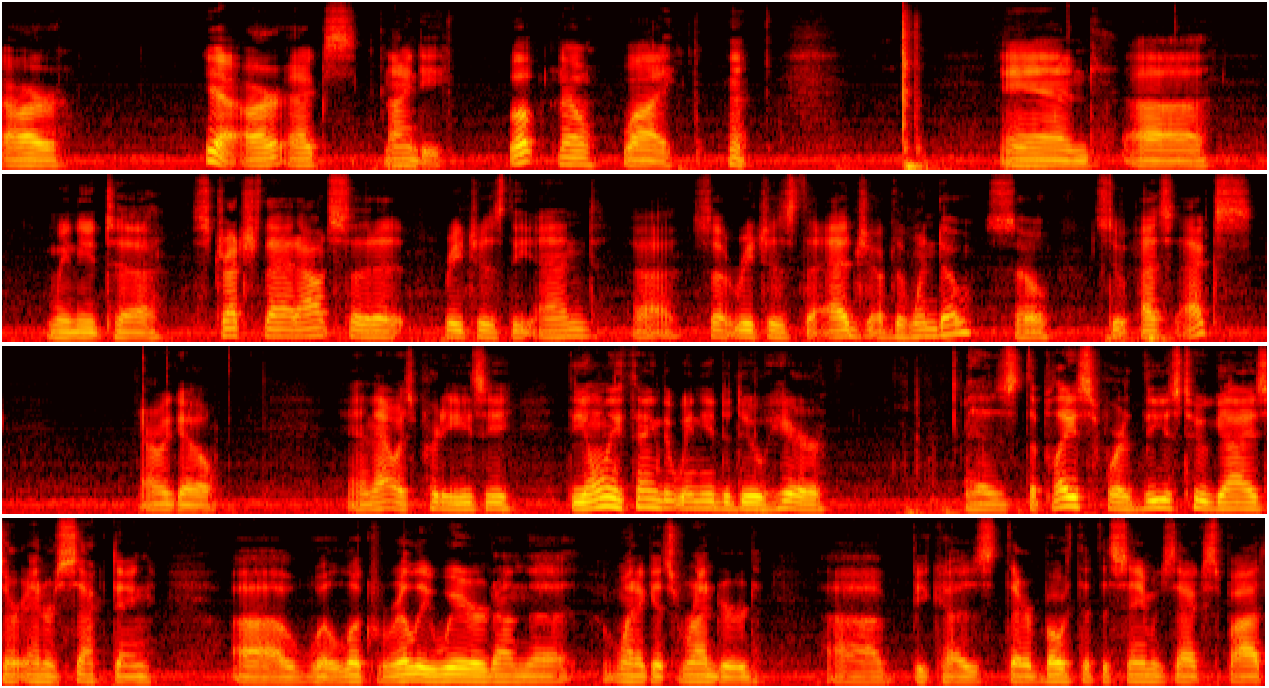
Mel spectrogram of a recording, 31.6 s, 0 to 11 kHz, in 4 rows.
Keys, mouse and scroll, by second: 6.6 middle click, 14.6 s, 16.9 click, 17.4 middle click, 19.6-20.1 scroll up 2.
